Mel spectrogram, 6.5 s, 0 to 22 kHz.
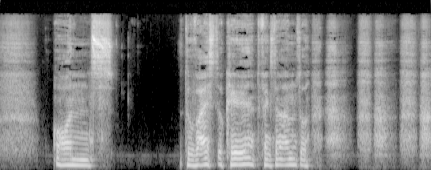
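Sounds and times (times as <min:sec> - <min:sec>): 
speech: 0:00.8 - 0:01.8, 0:02.8 - 0:05.0
voice imitating panicked gasping of an asthma attack: 0:04.7 - 0:06.4.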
